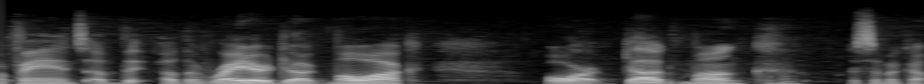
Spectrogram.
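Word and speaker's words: Moench: Some people might pronounce him as Doug Monk or Malik, but it's Moak.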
